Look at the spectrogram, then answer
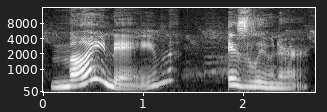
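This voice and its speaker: A woman's voice: on the high side, sing-song, very slow, full character voice. A woman voicing a bubbly, doting female titan head who fusses and gushes in an ASMR roleplay. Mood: fussy. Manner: fussy, gushing, prim.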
